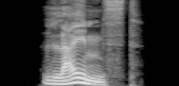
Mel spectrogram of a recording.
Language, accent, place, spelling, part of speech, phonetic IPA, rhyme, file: German, Germany, Berlin, leimst, verb, [laɪ̯mst], -aɪ̯mst, De-leimst.ogg
- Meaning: second-person singular present of leimen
